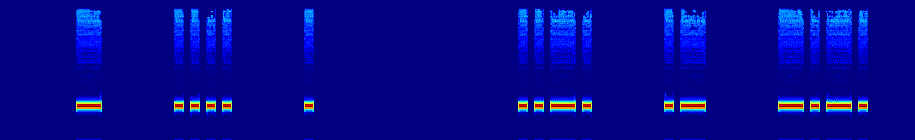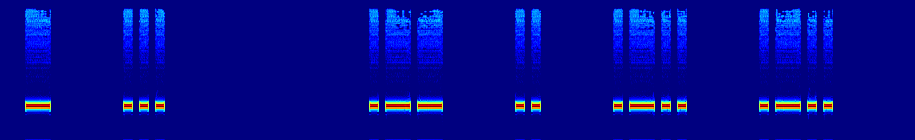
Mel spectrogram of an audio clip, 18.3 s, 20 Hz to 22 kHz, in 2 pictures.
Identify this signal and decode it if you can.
Morse code, heard as a keyed tone, about 15 wpm, spaced as for 8 wpm, 1000 Hz. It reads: THE FACTS WILL
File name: qotdfiles / 8wpm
